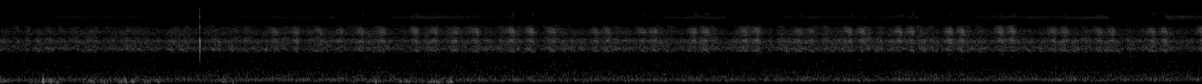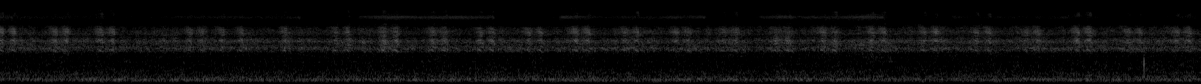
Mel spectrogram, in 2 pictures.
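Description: Crickets chirping in a dense, steady, fast-pulsing chorus, with a higher insect call above it that switches on and off every second or two. A faint low rumble sits under them during the first few seconds.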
